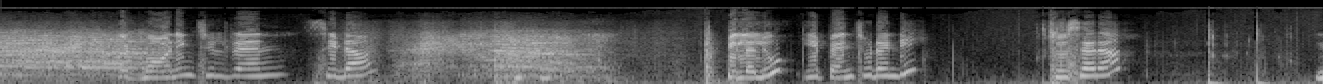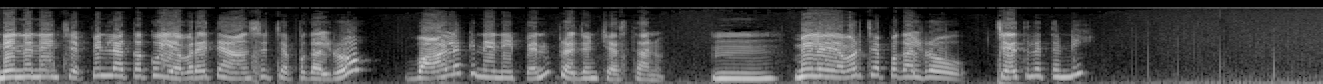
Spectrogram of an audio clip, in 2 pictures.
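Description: A woman speaks clearly and firmly to a class.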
